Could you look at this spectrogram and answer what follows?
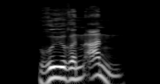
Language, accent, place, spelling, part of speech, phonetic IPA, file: German, Germany, Berlin, rühren an, verb, [ˌʁyːʁən ˈan], De-rühren an.ogg
- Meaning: inflection of anrühren: 1. first/third-person plural present 2. first/third-person plural subjunctive I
